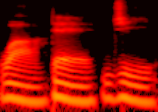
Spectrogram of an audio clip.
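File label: "wateji", concatenated syllables; Affixing experiment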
